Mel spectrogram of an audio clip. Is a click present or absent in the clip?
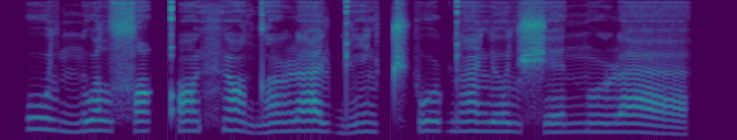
absent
